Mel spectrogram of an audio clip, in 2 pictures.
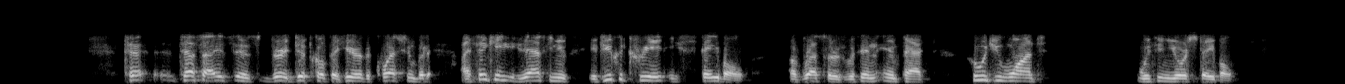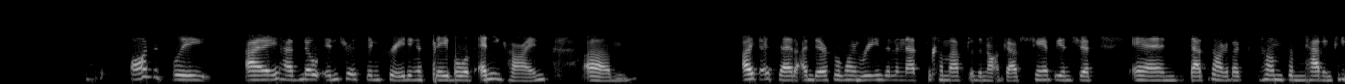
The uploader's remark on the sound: full audio from the May 31, 2018 Impact Wrestling media call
